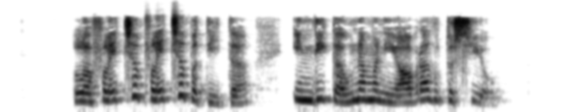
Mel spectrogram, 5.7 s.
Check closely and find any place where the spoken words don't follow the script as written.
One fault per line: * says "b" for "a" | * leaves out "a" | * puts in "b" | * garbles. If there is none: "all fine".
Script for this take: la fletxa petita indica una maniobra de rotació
* puts in "fletxa"
* leaves out "de"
